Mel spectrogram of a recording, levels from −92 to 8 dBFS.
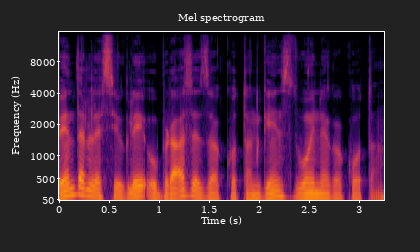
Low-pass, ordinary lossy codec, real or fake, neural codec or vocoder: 14.4 kHz; none; real; none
